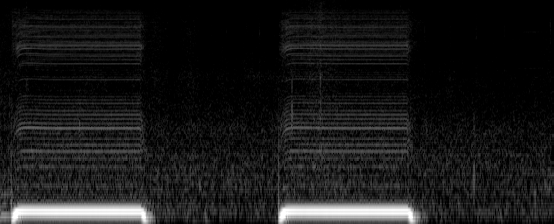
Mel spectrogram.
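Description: A mobile phone buzzes on vibrate in two steady one-second pulses with a pause between them, a low, loud droning hum, with no one talking.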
